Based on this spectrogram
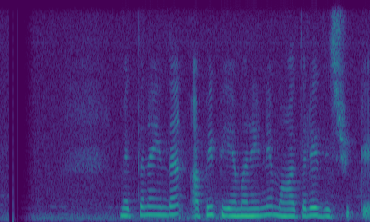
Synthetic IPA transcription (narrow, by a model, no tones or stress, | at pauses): mɛt̪ːɐnɐjind̪anɐpipijɐmɐninːemaːt̪ɐleːd̪isʈɾikːḛ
